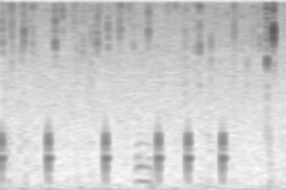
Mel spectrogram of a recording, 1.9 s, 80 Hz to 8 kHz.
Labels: {"label": "biophony, knock croak", "recorder": "SoundTrap 300"}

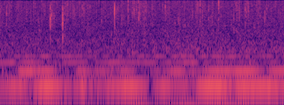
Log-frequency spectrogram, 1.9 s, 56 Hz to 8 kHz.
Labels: {"label": "biophony, midshipman", "recorder": "SoundTrap 500"}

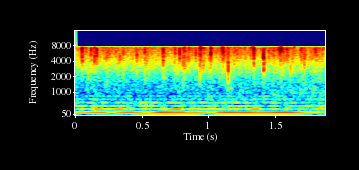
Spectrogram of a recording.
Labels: {"label": "biophony, midshipman", "recorder": "SoundTrap 500"}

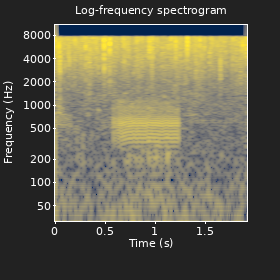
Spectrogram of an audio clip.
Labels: {"label": "biophony, croak", "recorder": "SoundTrap 500"}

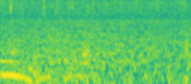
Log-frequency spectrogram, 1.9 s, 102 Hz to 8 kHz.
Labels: {"label": "biophony, grouper", "recorder": "SoundTrap 300"}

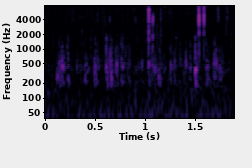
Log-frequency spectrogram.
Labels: {"label": "biophony, sea urchins (Echinidae)", "recorder": "SoundTrap 600 or HydroMoth"}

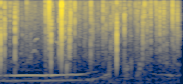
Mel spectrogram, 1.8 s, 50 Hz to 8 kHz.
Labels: {"label": "biophony", "recorder": "SoundTrap 300"}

